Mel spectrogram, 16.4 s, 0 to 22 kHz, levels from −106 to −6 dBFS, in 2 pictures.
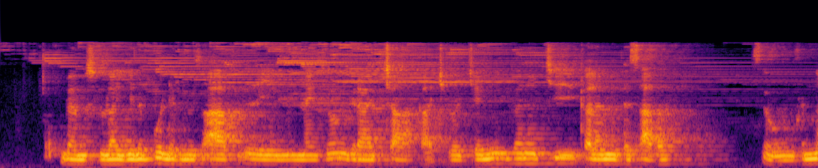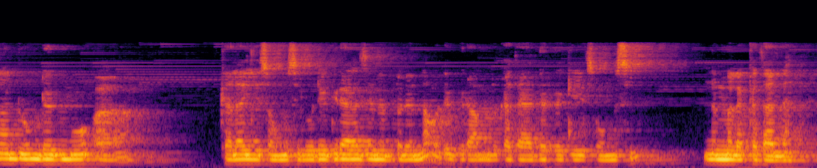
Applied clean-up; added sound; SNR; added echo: none; Chime; 19 dB; reverberation time 1.1 s.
